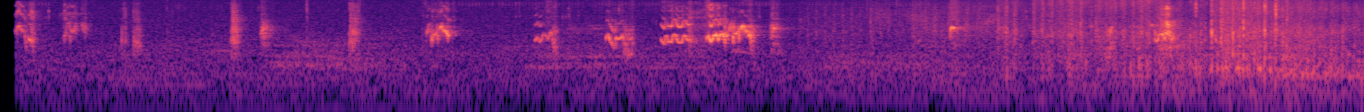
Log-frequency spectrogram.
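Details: Catharina parakeet giving short, bright chirps in irregular bursts, becoming denser into a rapid chatter toward the end, over a steady background hiss.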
